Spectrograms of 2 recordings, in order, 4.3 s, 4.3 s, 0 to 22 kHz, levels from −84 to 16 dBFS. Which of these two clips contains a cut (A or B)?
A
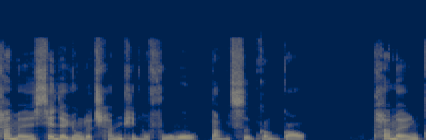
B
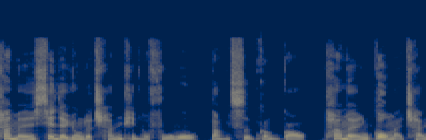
B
